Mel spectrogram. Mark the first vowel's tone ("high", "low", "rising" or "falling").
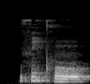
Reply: falling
